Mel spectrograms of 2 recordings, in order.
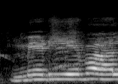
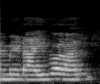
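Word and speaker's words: medieval: Development of mathematics in ancient and मेडिएवल या मेडाइवल India. इसका आप लोग प्रोनाउंसिएशन जिस तरह से करते हैं वैसे कीजिएगा। मेडिएवल बोलिएगा, मेडाइवल बोलिएगा, कोई दिक्कत वाली बात नहीं है।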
